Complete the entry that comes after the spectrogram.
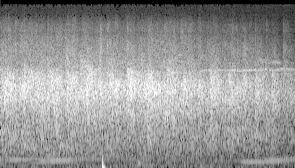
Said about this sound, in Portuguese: Você pode dar uma salva de palmas para Jesus bem forte.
